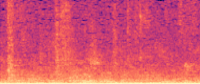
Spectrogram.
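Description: Steady low electrical hum, with a few faint rustles over it.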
